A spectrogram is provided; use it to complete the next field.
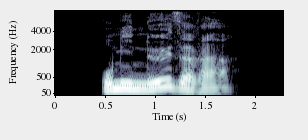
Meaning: inflection of ominös: 1. strong/mixed nominative masculine singular comparative degree 2. strong genitive/dative feminine singular comparative degree 3. strong genitive plural comparative degree
- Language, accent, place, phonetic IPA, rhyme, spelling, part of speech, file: German, Germany, Berlin, [omiˈnøːzəʁɐ], -øːzəʁɐ, ominöserer, adjective, De-ominöserer.ogg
